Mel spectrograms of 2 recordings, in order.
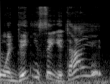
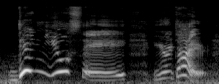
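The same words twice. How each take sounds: First: Lightly voiced reply from God; just ask it back plainly; God's reply, plain. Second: Slow, higher, stretched pointed question; God's pointed reply. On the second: Retold or imitated. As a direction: drag out "Didn't you say you're tired?" as a knowing rebuke from God. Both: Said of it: "He's like".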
